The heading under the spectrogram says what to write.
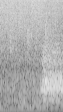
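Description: Steady hiss of shower water running in a steam-filled shower room, a man standing under the streams, a dense spray of droplets that grows louder and fuller about halfway through, with no voices.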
